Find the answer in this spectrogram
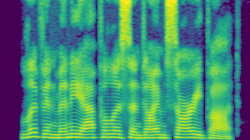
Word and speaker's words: Minneapolis: I just asked if you did live in Minneapolis and I'm sorry, but it's pronounced Minneapolis, not Min and Appalas.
